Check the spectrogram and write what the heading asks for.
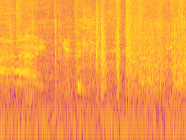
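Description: Wind buffeting the microphone as a heavy, uneven low rumble, with a brief burst of a man's laughing or shouting at the start.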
